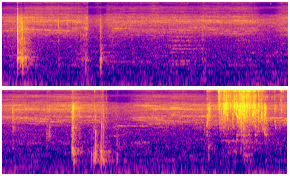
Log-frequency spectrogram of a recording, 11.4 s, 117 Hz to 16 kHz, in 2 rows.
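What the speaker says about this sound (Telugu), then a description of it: "2-3 సార్లు అయితే ఇలా క్లీన్ చేసుకోవాలి వాటర్లో వేసి దీన్ని" Goat head meat pieces being washed by hand in water, seasoned Telangana-style curry prep, with intermittent splashing and sloshing bursts over a steady low background hum; no talking.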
